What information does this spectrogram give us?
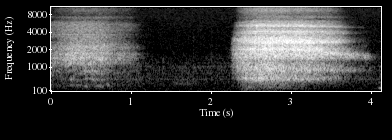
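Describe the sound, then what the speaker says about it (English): A slow, deep breath in during a Pilates core session, heard as two soft airy breathy swells, the second louder and longer, with a quiet pause between them. "One more big deep breath in."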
